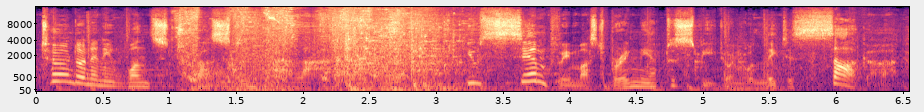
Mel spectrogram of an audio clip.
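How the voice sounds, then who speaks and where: An actor playing a smug, theatrical sun god in a video game, taunting with drawn-out sarcasm. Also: male voice, mid-range voice, huge pitch swings, loud music behind the voice. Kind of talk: dramatic video game villain acting.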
